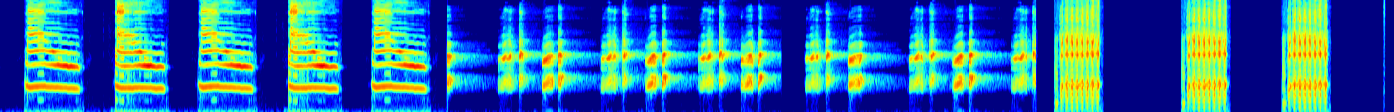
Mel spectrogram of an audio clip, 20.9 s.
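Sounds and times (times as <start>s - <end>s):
cat meowing: 0.4s - 6.5s, 15.8s - 16.5s, 17.8s - 18.4s, 19.3s - 19.9s
frog croaking: 6.7s - 15.6s
sheep bleating: 15.8s - 16.6s, 17.7s - 18.5s, 19.2s - 20.0s.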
